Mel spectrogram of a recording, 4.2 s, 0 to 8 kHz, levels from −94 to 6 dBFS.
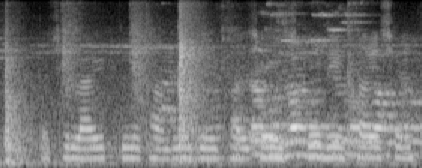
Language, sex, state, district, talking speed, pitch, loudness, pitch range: Gujarati, female, Gujarat, Gandhinagar, 115 wpm, 185 Hz, -17 LUFS, 180-190 Hz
